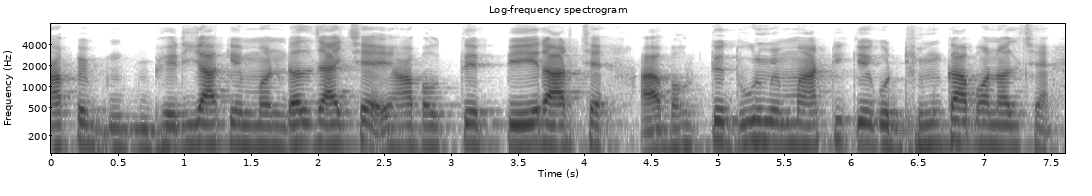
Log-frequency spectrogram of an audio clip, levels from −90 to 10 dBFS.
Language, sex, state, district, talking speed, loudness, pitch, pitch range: Maithili, male, Bihar, Samastipur, 160 wpm, -20 LUFS, 145 Hz, 140-150 Hz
